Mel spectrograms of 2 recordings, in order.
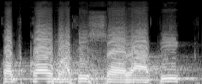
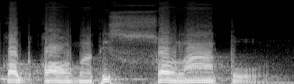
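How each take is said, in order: First: The last word ends with an -i vowel. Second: The last word ends with a -u vowel. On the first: The speaker calls it wrong. "daripada qad qamatis sholati" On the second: The speaker calls it right. "bukan qad qamatis sholati, tapi qad qamatis sholatu"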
